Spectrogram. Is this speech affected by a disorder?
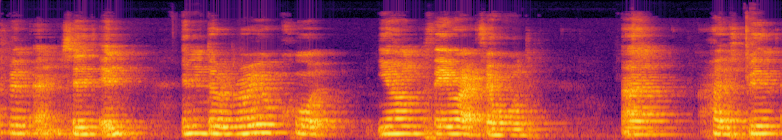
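Yes: cerebral palsy; left side weaker.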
